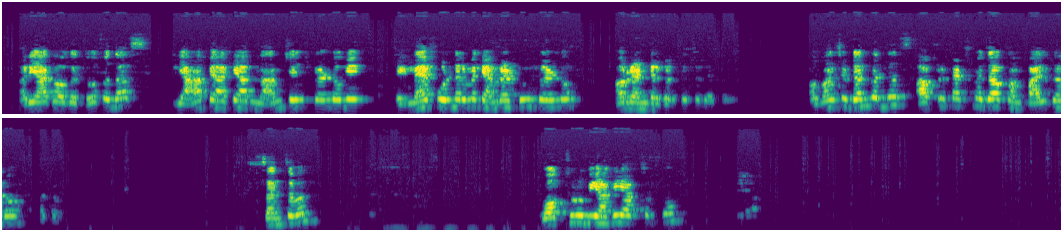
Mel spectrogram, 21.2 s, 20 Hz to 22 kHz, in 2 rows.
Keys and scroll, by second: 13.1 ctrl+s, 15.3 ctrl+s.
